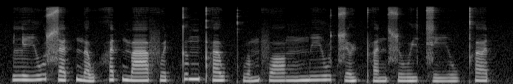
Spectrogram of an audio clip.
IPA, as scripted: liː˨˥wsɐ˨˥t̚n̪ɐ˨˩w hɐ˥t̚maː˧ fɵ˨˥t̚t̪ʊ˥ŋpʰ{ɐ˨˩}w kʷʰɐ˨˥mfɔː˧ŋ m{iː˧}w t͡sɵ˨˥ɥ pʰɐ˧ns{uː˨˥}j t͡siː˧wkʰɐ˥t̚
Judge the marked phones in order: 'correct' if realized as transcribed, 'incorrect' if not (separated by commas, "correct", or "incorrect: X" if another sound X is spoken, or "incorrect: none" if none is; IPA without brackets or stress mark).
incorrect: ɐ˧, correct, incorrect: uː˧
